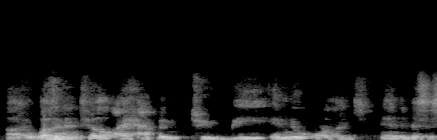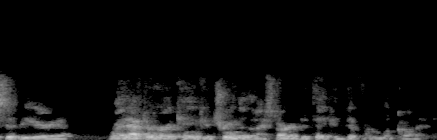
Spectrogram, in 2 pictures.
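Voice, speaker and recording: Low, mellow man heard from far off. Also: fairly even intonation, fairly quick, slight background noise. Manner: earnest, descriptive storyteller. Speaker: insurance agency owner, guest. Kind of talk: interview answers, storytelling. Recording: distant mic, very echoey room, dull.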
